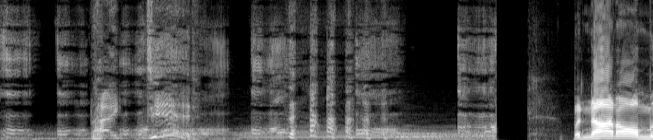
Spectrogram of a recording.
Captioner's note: groans in pain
